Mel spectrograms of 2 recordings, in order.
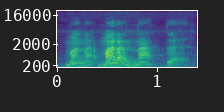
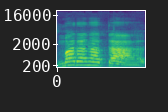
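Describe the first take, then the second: First: The stress falls on the second-to-last syllable. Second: The stress falls on the last syllable. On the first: This is how Protestants say it. "nossos irmãos protestantes dizem Maranata com a tônica na penúltima sílaba" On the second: This is how Catholics say it. "Nós católicos falamos Maranatá com a tônica na última sílaba"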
